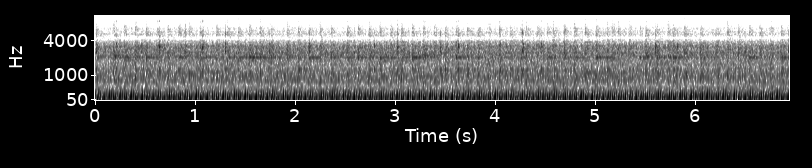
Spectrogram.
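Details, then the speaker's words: Repaired mini excavator's small single-cylinder pull-start engine: steady fast idle, slightly loping, with the choke never turned off; running rich. "let it run for a little while while I put the track back on and uh [snorts] couldn't figure out why it was smoking so much and I realized I never turned the choke off."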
